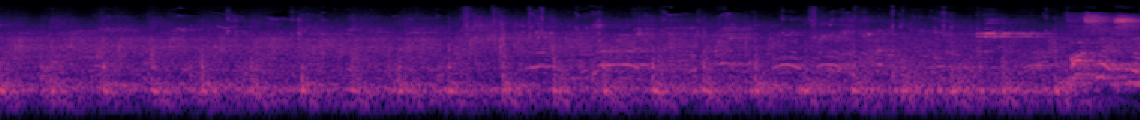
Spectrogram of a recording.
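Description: A basketball bounces rhythmically.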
